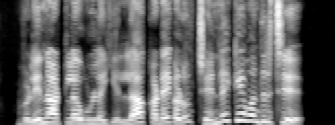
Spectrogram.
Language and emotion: Tamil, surprised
